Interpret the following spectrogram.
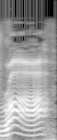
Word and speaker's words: Ra: you get our a so raw our aw sounds the same as raw the Egyptian false god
